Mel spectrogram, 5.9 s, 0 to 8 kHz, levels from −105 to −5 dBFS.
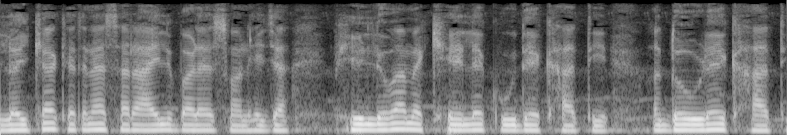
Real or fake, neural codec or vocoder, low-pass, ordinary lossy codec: real; none; 7.2 kHz; MP3, 48 kbps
